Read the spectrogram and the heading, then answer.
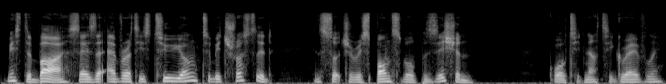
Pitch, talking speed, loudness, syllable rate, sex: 125 Hz, 170 wpm, -20 LUFS, 5.7 syllables/s, male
